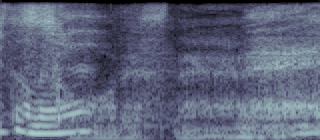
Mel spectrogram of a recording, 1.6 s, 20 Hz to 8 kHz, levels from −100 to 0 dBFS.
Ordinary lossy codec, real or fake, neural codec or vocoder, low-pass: none; real; none; 7.2 kHz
